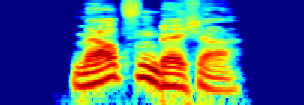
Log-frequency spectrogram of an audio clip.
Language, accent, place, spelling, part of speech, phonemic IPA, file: German, Germany, Berlin, Märzenbecher, noun, /ˈmɛʁtsn̩ˌbɛçɐ/, De-Märzenbecher.ogg
- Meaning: snowflake (flower): Leucojum vernum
